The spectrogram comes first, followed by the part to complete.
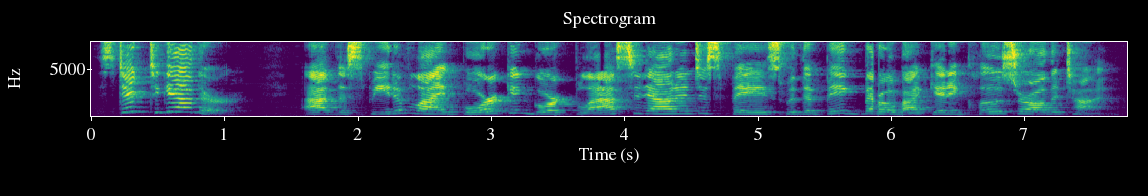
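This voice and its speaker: Bright, high-voiced woman reading a story. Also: moderate pace, hardly any pauses, roomy sound. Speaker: storybook reader. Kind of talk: expressive children's read-aloud narration.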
